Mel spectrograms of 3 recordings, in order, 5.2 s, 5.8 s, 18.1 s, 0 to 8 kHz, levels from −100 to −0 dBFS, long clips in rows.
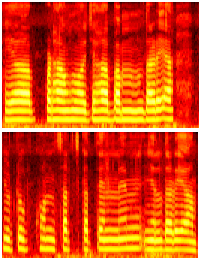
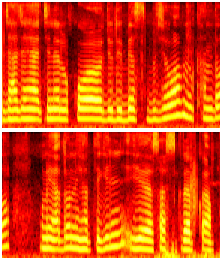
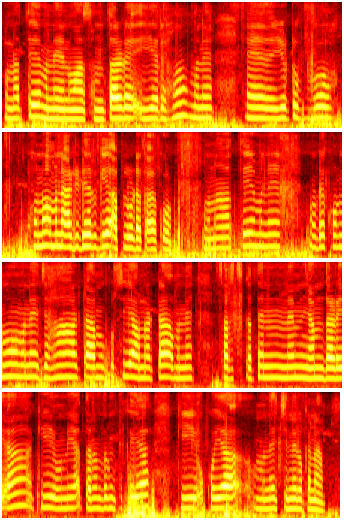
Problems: background sounds at intervals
